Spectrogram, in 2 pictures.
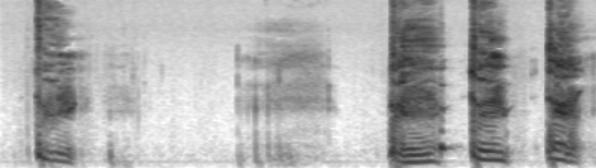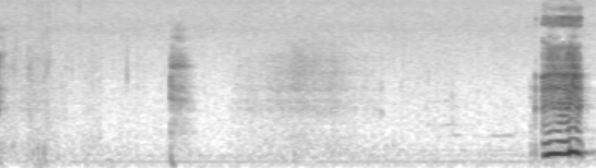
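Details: Repeated harsh, forceful coughs with brief gasping breaths between; a choking coughing fit attributed to asthma.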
